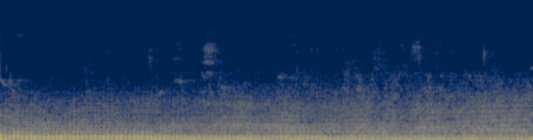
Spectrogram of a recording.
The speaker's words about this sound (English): Look at that. That's a cool ass plane.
